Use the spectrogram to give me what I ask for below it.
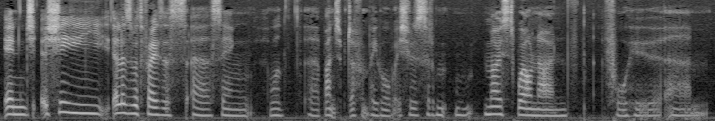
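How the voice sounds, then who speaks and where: A woman's voice: deep voice, fairly even intonation, measured pace, gravelly, hardly any pauses, a little mellow. A woman with a New Zealand accent hosting a radio music show in a casual, chatty, informal way. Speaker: radio host. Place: radio studio.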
